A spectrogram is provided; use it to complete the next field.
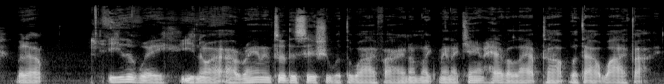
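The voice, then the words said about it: Rough, congested voice. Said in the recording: “I got a cough drop in... I sound a bit rough, a little bit of sinuses going on here”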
